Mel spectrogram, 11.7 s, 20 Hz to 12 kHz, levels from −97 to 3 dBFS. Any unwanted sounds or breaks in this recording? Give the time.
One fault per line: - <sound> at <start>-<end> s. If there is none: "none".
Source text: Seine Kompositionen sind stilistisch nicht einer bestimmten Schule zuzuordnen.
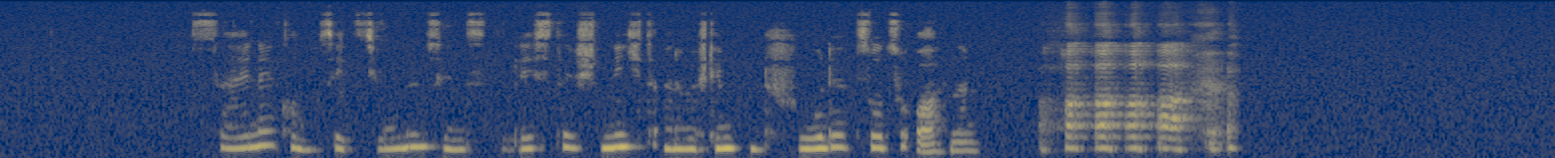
- laugh at 7.8-9.3 s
